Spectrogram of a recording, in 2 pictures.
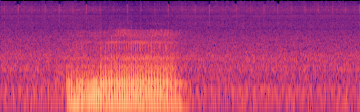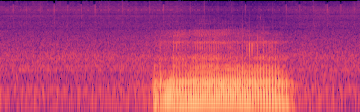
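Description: Two low, rattling, buzzy snores about three seconds apart, with quiet breathing gaps between, consistent with snoring during sleep.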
